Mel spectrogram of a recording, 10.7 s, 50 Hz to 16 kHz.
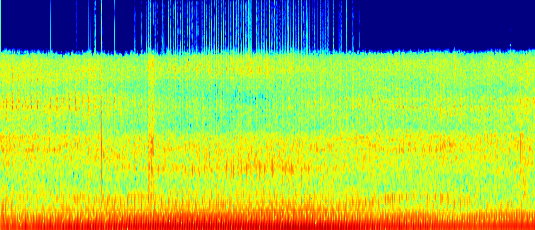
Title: sr20det knocking sound 2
